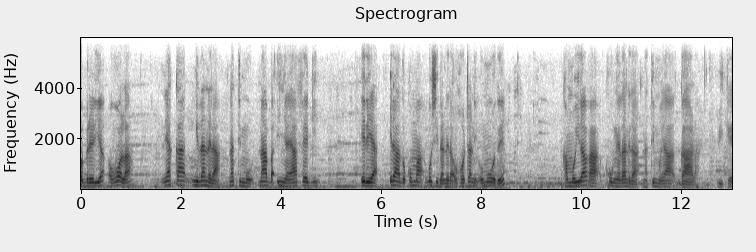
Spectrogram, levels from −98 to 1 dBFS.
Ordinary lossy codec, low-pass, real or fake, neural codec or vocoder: Opus, 24 kbps; 5.4 kHz; real; none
